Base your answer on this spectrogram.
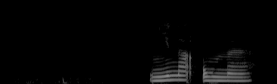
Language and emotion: Russian, neutral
